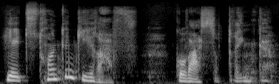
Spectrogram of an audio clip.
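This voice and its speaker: A woman with a Swiss German accent telling a children's fairy tale in a lively, expressive way. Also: low voice, a little slow, slight background noise. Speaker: storyteller.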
